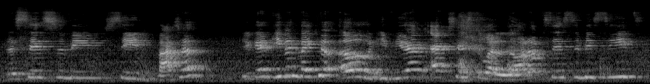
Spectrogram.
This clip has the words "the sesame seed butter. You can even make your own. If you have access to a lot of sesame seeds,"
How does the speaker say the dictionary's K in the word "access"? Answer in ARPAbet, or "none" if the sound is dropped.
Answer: K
